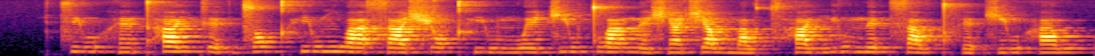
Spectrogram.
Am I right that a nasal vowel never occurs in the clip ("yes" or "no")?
no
